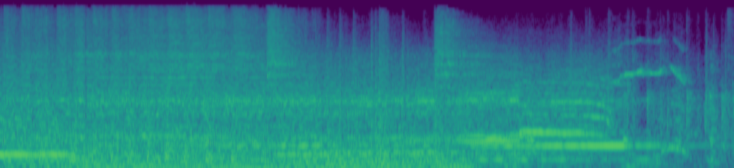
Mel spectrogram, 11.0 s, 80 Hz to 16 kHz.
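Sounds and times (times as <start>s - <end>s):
drum kit: 0.0s - 8.5s
metal band playing live: 0.0s - 8.8s.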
